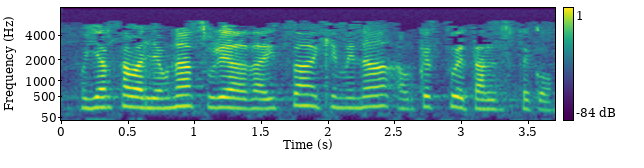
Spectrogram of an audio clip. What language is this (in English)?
Basque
